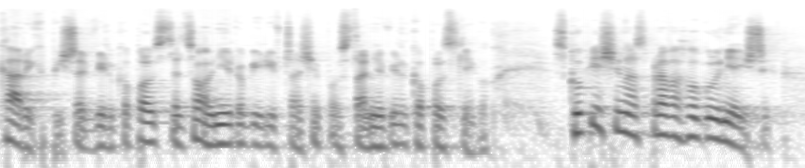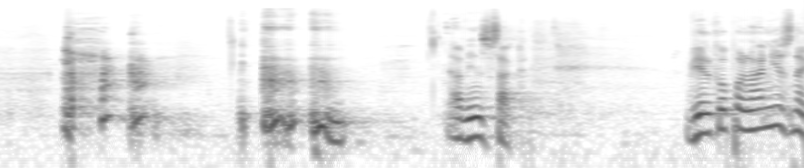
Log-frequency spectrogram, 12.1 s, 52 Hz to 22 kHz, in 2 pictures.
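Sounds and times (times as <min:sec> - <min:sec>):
man coughing: 0:06.5 - 0:08.9.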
